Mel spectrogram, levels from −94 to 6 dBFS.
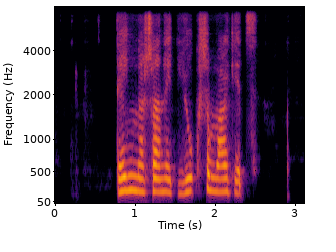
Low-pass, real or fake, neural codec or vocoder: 7.2 kHz; fake; codec, 32 kHz, 1.9 kbps, SNAC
